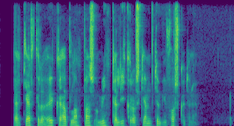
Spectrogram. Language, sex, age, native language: Icelandic, male, 40-49, Icelandic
